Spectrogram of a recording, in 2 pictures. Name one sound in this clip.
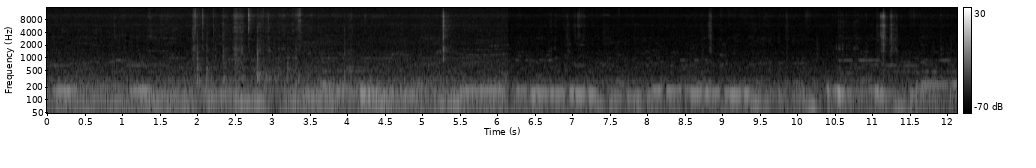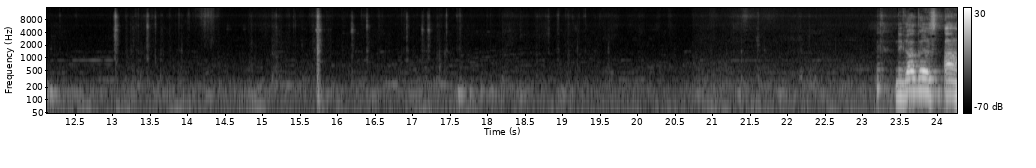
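Small plastic parts click and tap as hands handle them.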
